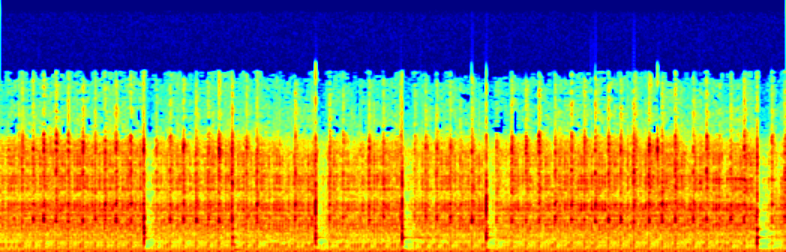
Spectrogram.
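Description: A chainsaw engine idles close by with a rapid, steady putter.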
